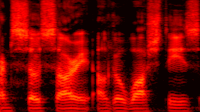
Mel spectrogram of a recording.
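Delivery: slow, near-tearful voice, close to tears. Retelling her apology after waking in a wet bed: imitating someone almost crying. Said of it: "she was almost crying".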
